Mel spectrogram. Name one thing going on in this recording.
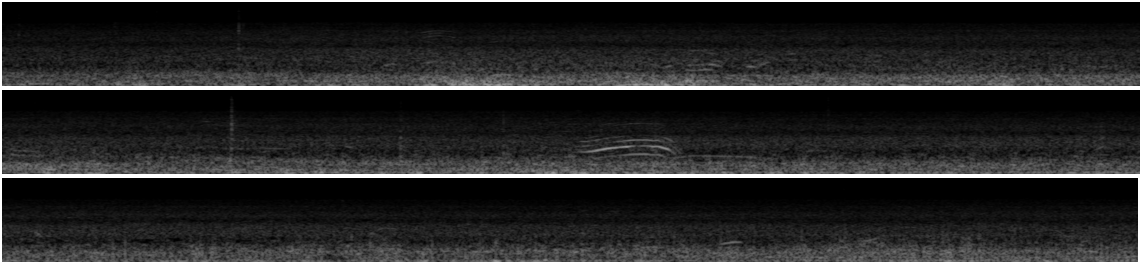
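Children and adults chatter and call out in the distance.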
